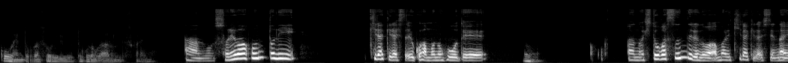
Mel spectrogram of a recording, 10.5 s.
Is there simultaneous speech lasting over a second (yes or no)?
no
